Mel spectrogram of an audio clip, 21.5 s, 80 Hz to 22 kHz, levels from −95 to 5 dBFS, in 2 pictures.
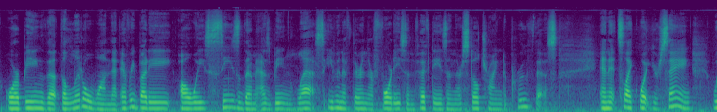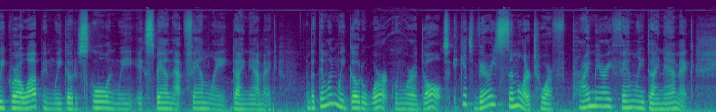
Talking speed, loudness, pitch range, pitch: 195 wpm, -27 LUFS, 165-195 Hz, 175 Hz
